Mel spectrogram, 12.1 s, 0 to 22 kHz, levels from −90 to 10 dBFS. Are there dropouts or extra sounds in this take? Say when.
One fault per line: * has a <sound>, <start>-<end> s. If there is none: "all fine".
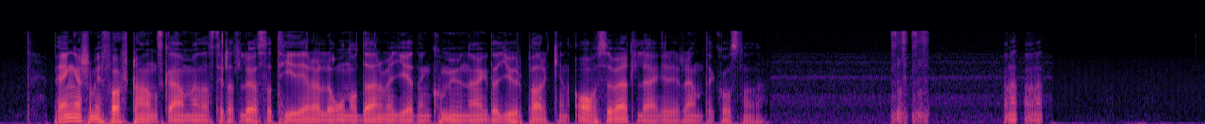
* has a laugh, 8.9-9.3 s
* has a laugh, 10.0-10.4 s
